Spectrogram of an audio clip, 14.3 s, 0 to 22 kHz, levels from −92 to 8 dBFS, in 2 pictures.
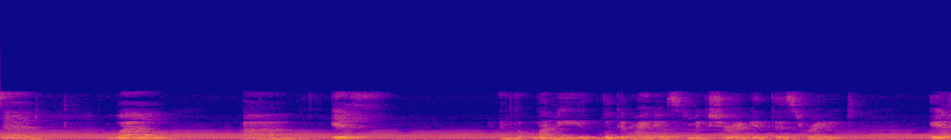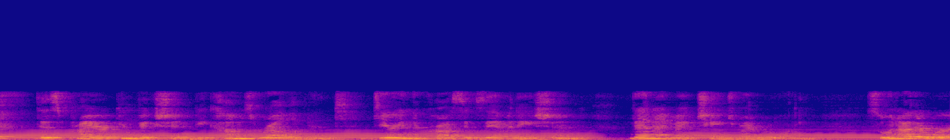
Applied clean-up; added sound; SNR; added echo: none; Brass instrument; 12 dB; reverberation time 0.6 s.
